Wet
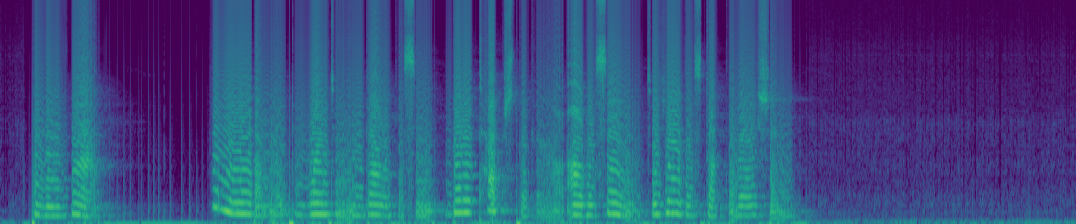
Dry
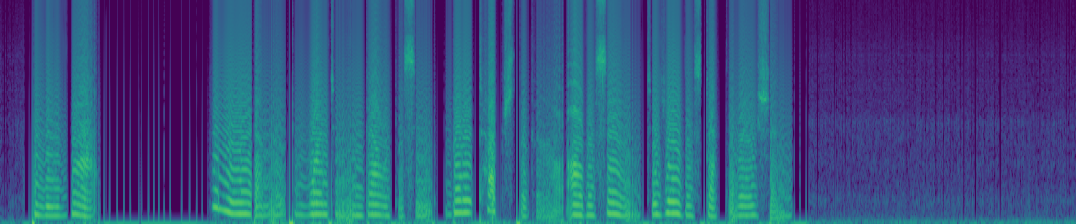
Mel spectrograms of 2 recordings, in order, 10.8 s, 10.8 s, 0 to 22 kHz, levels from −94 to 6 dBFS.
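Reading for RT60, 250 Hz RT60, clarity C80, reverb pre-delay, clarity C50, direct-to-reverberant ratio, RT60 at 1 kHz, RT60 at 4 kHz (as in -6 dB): 0.70 s, 0.95 s, 19.5 dB, 3 ms, 17.0 dB, 9.0 dB, 0.70 s, 1.1 s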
